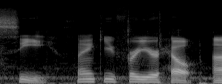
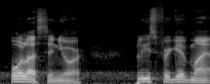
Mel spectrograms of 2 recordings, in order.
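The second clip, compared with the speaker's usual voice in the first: put-on Spanish accent; 7 dB louder than usual. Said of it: "I'm not gonna do an accent".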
